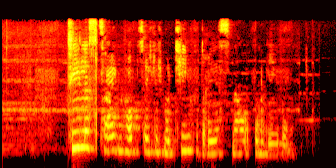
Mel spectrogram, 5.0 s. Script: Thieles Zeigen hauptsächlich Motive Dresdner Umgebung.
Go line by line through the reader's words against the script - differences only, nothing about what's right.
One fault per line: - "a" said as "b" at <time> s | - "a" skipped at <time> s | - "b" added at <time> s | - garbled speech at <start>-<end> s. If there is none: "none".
none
